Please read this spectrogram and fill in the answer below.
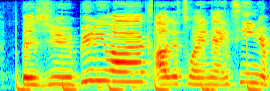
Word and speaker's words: Bijou: to see how I like it it's called bazoo beauty box see that's how you pronounce it it's fed bij oh you and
